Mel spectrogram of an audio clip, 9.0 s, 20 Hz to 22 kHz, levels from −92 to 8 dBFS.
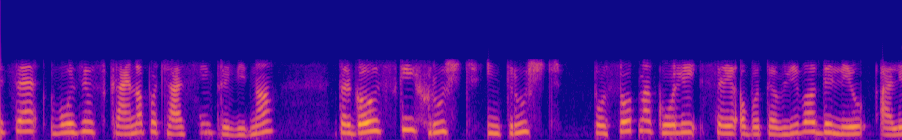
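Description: The whole speech clip carries the sound of the AMR narrowband mobile codec. The band is held to roughly 150 Hz to 3.4 kHz, so there is no air or sparkle above that. The codec damage is heavy. Each 20 ms frame rebuilds the voice from a vocal tract model fed by a few pulses. Here that leaves a buzzy, synthetic edge. The thinness fits a low AMR-NB mode near 5.9 kbps.

From about 1.96 to 2.12 s there is a lost AMR speech frame. The damage points to a single missing 20 ms frame that failed its check. The decoder filled the gap by repeating its last pitch and vocal tract settings at lower gain. The result is a short dip or warble. The voice then takes a moment to come back to full strength and clarity.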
